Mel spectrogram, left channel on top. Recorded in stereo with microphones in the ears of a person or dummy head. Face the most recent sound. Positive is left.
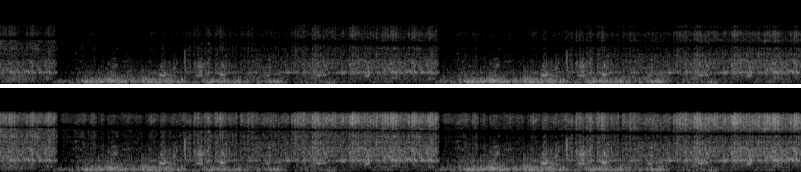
turn(degrees=-80)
